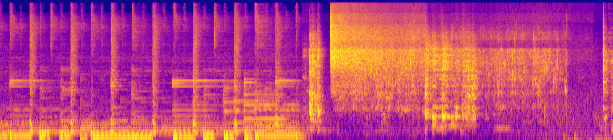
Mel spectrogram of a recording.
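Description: Water pours steadily into a pan for cooking rava into kesari, a loud, continuous rushing splash that follows a stretch of background music.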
